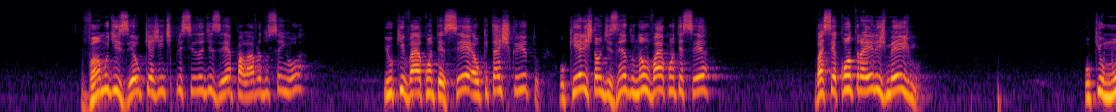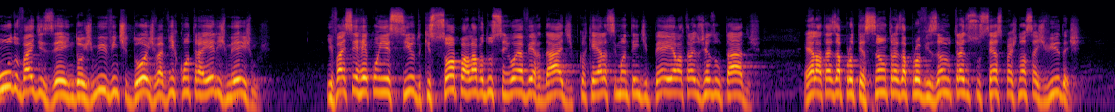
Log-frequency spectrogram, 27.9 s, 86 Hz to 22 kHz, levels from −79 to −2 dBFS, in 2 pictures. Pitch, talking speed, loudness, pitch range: 220 Hz, 185 wpm, -20 LUFS, 205-240 Hz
